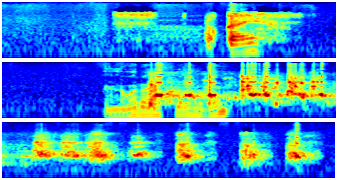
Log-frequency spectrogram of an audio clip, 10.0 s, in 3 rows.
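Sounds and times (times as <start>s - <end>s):
speech: 2.4s - 2.7s, 4.5s - 5.4s
dogs barking: 4.8s - 10.0s.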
